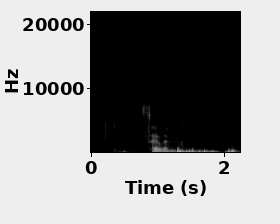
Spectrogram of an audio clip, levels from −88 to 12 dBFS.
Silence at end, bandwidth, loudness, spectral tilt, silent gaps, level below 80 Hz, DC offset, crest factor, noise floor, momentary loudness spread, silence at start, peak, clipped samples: 0.05 s; 7.4 kHz; -39 LUFS; -10 dB/octave; none; -50 dBFS; under 0.1%; 22 dB; -76 dBFS; 7 LU; 0.9 s; -18 dBFS; under 0.1%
